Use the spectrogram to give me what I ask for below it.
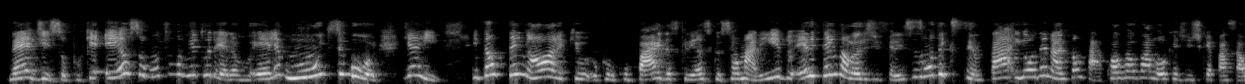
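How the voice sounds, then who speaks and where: A Brazilian woman in her thirties, hosting a casual conversation and sharing personal stories in a lively, confiding way, often turning to speak straight to listeners. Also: high-pitched. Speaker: host.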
